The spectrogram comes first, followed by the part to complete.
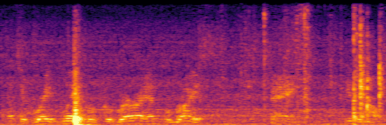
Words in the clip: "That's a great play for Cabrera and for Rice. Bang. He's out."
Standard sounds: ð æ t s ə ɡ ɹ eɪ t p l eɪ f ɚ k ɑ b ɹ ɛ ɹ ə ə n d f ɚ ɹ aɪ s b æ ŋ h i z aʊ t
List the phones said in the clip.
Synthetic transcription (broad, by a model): ð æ t s ə ɡ ɹ eɪ t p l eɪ f ɚ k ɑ ɹ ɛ ɹ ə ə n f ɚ ɹ aɪ s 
